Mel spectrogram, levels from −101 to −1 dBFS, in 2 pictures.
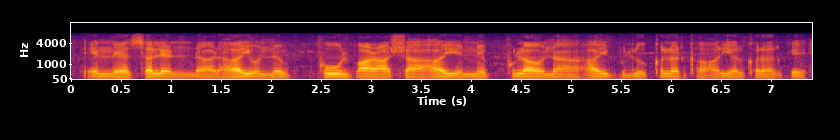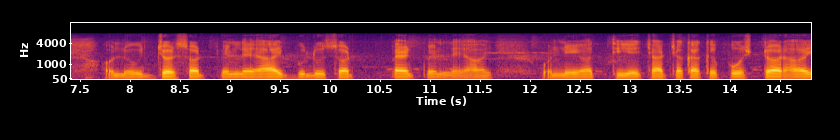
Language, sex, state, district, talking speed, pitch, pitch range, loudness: Hindi, male, Bihar, Vaishali, 140 wpm, 90 Hz, 85-95 Hz, -20 LUFS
